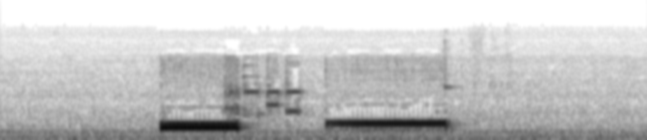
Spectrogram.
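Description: Telephone line audio: a two-note dial tone for about a second, a quick run of keypad dialing tones, then a steady ringing tone for just over a second as the call goes through.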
